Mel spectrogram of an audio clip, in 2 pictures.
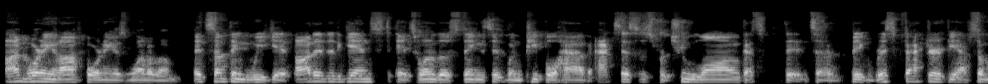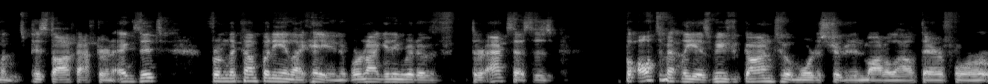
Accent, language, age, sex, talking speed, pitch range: American, English, 30-49, male, 210 wpm, 110-135 Hz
